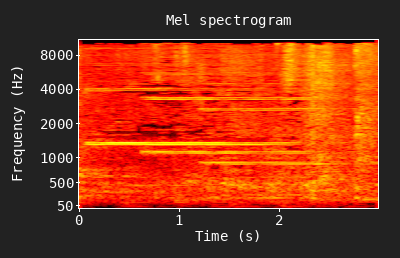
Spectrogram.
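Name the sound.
chamber bell ringing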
